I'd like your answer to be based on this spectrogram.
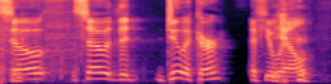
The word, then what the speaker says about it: Duiker: Starting with Diker, one of my favorite characters. – Duiker. Love him. – But that's how they say it in the audiobook.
